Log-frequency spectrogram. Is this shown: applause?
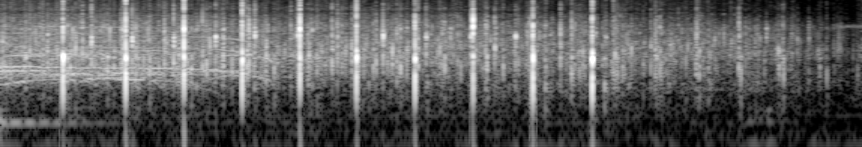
yes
